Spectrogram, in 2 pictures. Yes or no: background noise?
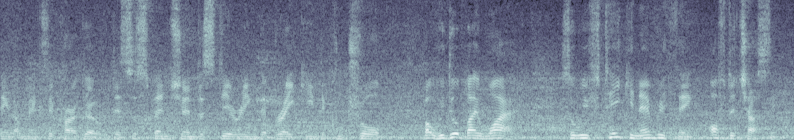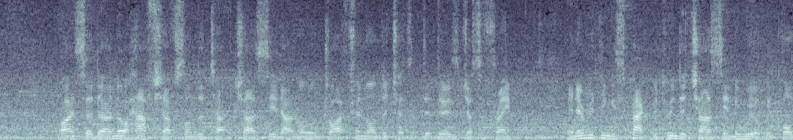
yes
